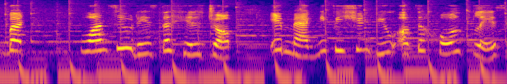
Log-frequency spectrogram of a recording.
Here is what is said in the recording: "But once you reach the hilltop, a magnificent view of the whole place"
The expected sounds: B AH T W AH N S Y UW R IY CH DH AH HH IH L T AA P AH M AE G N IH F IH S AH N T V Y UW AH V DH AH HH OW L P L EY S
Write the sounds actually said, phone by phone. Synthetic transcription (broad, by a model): B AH T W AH N S Y UW R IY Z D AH HH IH L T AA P AH M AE G N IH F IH SH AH N T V Y UW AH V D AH HH OW L P L EY S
